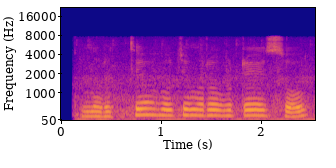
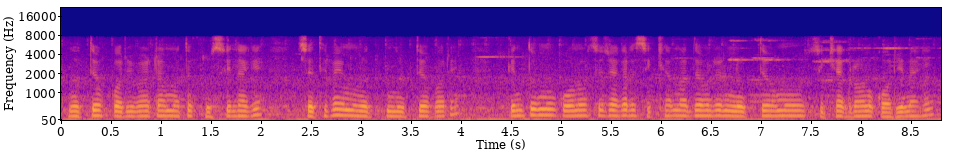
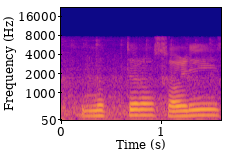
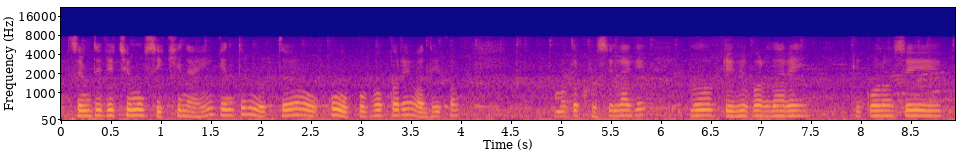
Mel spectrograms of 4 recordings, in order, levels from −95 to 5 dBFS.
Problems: constant background noise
